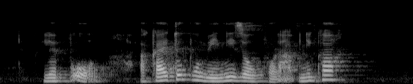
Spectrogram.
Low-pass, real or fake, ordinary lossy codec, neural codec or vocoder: 7.2 kHz; fake; none; vocoder, 22.05 kHz, 80 mel bands, HiFi-GAN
